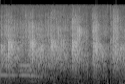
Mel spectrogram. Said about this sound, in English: We'll give Jesus a hand clap of praise tonight.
